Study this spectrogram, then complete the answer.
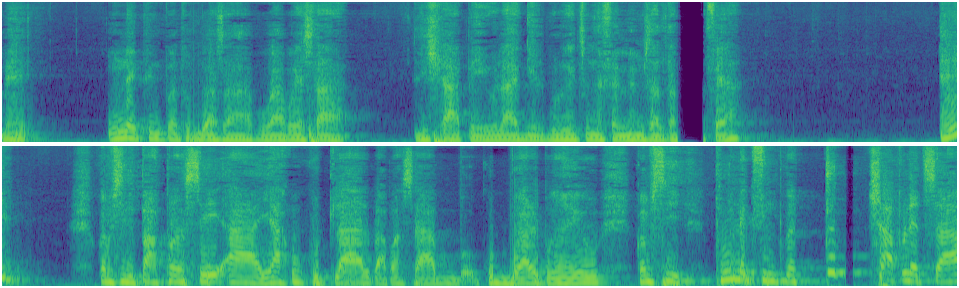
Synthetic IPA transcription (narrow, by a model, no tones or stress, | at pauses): mɛ̃ | ũnɛɡ̚finpɣɐ̃t̪ut̪̚bwas̬apuapɣɛsaleʃapejolaɡelp̬ulɣet̪unɛ̃fɛmɛ̃ms̬alt̪apbfɛa | ɛ̃ | kɔmsilpapɐ̃seajakukut̪lalpapɐ̃seakut̪̚bwalpɣɐ̃jokɔmsipũnɛɡfinpɣɐ̃t̪ut̪̚t͡ʃaplɛt̪sa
